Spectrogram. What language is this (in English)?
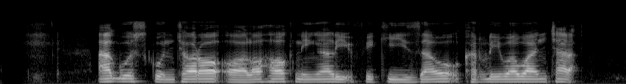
Sundanese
